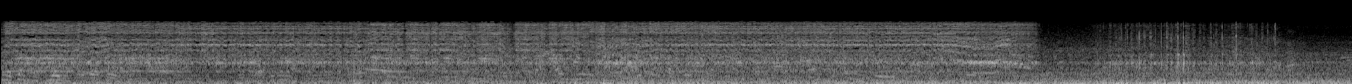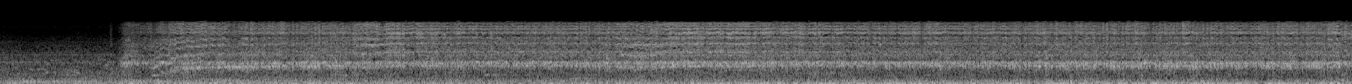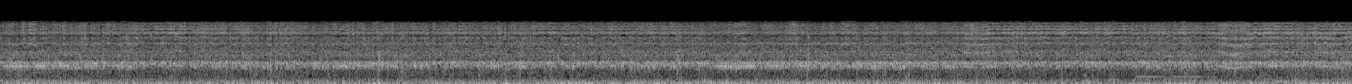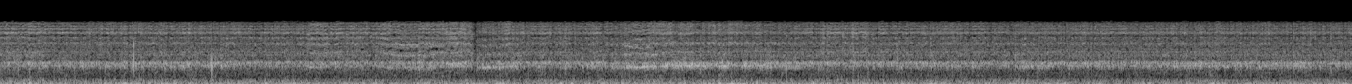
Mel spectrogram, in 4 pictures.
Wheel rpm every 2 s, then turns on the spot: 150, 160, 160, 160, 160, 50, 20, 60, 220, 230, 220, 230, 230, 230, 230, 230, 230, 230, 230, 230, 230, 230, 220, 230, 230, 230, 230.
10-14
